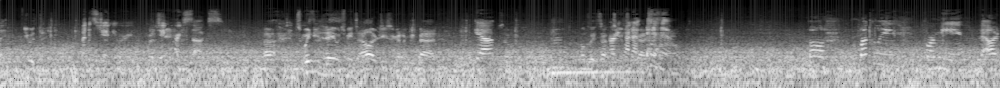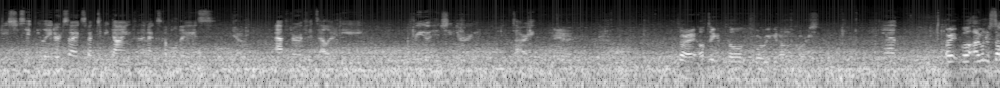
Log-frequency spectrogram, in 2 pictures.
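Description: Steady low rumble of a moving vehicle, with indistinct voices over it.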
